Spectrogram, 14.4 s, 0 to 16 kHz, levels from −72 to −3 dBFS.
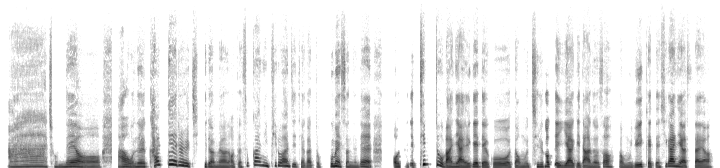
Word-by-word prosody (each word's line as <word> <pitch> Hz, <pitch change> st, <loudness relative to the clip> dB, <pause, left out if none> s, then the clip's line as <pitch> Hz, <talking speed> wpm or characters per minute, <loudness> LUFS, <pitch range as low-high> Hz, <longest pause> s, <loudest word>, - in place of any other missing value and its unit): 아. 170 Hz, +4 st, -4 dB, 0.4 s
좋네요. 155 Hz, -2 st, 0 dB, 0.3 s
아 160 Hz, +2 st, +1 dB
오늘 165 Hz, 0 st, 0 dB
칼퇴를 345 Hz, -, +3 dB
지키려면 150 Hz, -8 st, -3 dB
어떤 135 Hz, +3 st, -5 dB
습관이 290 Hz, -, -1 dB
필요한지 230 Hz, -9 st, -1 dB
제가 155 Hz, -1 st, -5 dB
또 140 Hz, -, -10 dB, 0.2 s
궁금했었는데 170 Hz, -6 st, +1 dB, 0.4 s
어 160 Hz, -, +2 dB
되게 150 Hz, 0 st, -8 dB
팁도 395 Hz, -, +3 dB
많이 155 Hz, +2 st, +4 dB
알게 150 Hz, +5 st, +3 dB
되고 145 Hz, 0 st, 0 dB
너무 145 Hz, +3 st, -4 dB
즐겁게 180 Hz, +5 st, 0 dB
이야기 150 Hz, 0 st, +3 dB
나눠서 140 Hz, +4 st, -1 dB
너무 135 Hz, 0 st, -5 dB
유익했던 160 Hz, -4 st, -1 dB
시간이었어요. 145 Hz, -9 st, +2 dB
155 Hz, 275 characters per minute, -21 LUFS, 145-190 Hz, 0.4 s, 많이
